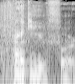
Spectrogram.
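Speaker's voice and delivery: voice breaking, catching and cracking mid-phrase. Closing by thanking listeners for their support: voice cracking. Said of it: "voice crack there".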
